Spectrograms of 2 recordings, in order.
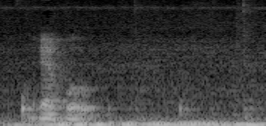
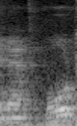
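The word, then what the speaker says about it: repo: रेपो, ये मैंने रेपोर्ट नहीं बोला, रेपो बोला है, याद रखना। मैंने आपको सिखाया था इसको, रेपो बोलते हैं।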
